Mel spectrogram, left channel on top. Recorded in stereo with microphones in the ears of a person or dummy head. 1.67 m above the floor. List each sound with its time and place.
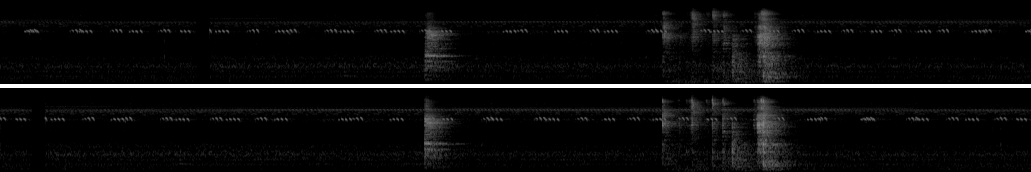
4.2 s dishes clattering: 60° right (ahead or behind), 1.4 m
6.6 s tape being pulled: 40° right (ahead or behind), 2.5 m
